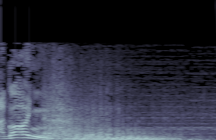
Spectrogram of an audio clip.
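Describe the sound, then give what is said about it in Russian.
Cannon fire from a ship's gun deck: a brief shouted voice leads into a single heavy boom that rumbles and slowly fades over about two seconds. “Огонь!» Увы, наши канониры меня разочаровали. Да и далековато было, чтобы взять верный прицел с первого же выстрела. Почти все наши ядра перелетели Венесуэлу.”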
